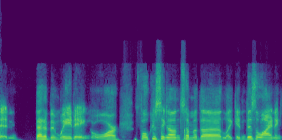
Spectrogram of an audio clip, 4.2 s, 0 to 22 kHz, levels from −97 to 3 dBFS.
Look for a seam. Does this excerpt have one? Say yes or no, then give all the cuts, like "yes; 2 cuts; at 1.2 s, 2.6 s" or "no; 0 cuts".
no; 0 cuts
